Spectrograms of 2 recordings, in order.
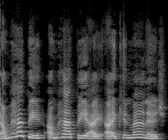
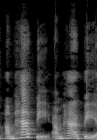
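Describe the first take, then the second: First: Higher, brittle insistence that all is fine; forced cheer. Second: Said in the usual way. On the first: Retold or imitated. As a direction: talk yourself into being happy, pitched up. Forced self-talk through depression.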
